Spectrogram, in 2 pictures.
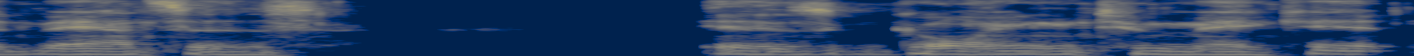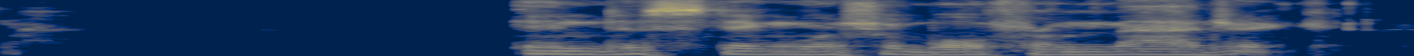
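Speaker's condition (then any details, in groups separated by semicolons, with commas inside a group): ALS; expects to lose voice very soon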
